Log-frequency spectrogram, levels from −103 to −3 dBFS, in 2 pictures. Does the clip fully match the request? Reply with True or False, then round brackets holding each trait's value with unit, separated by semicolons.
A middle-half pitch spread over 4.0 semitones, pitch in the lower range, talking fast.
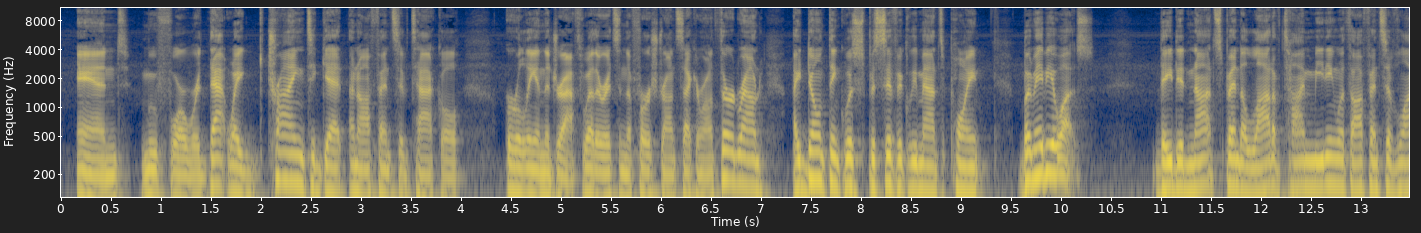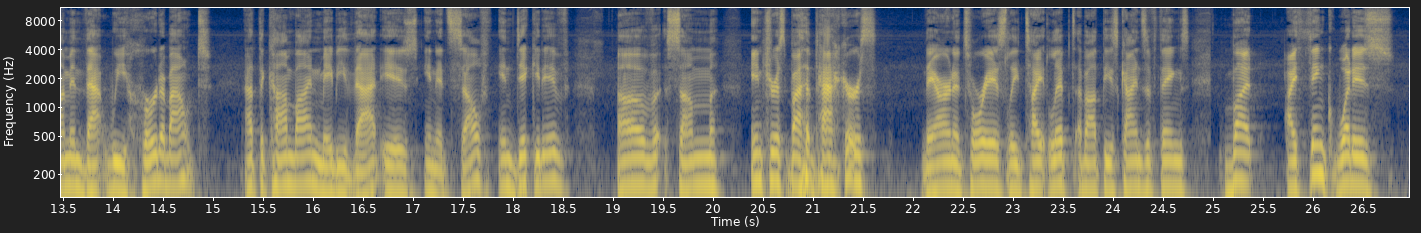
False (4.4 semitones; 130 Hz; 180 wpm)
